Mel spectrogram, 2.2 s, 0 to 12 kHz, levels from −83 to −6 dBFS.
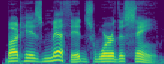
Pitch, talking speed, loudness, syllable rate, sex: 140 Hz, 165 wpm, -16 LUFS, 3.9 syllables/s, male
